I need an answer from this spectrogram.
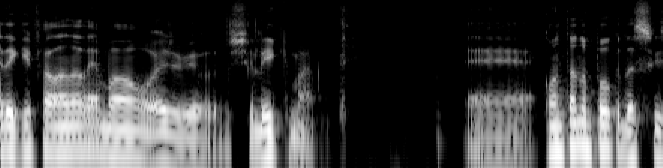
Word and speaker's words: Schlickmann: Bom, nós estamos recebendo, vou me ajeitar na cadeira aqui, nós estamos recebendo o Schlickmann. Excelente, tá? Perfeita a pronúncia. Já vou sair daqui falando alemão hoje, viu? Schlickmann.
